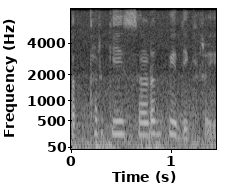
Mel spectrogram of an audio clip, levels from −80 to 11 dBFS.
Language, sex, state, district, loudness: Hindi, female, Uttar Pradesh, Jalaun, -18 LUFS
